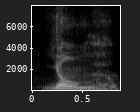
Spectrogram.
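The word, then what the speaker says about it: יום: Yom with an O water. sound Pronunciation.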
